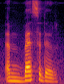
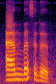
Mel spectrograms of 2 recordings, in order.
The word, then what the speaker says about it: ambassador: Adjective, accident, advocate, acronym, agency, algebra, ambassador. Now, where is the stress? On the second sound. We do not say ambassador, ambassador, second syllable.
